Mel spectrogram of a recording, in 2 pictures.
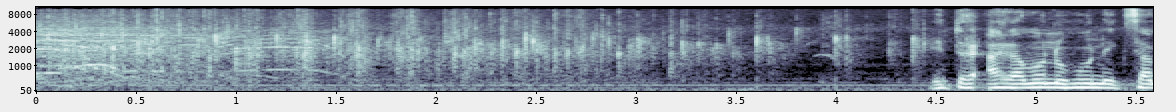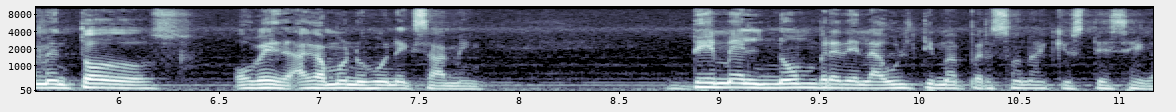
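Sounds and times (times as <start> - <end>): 
audience applauding: 0.0 - 4.5
speech: 4.5 - 8.0, 8.7 - 11.1.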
